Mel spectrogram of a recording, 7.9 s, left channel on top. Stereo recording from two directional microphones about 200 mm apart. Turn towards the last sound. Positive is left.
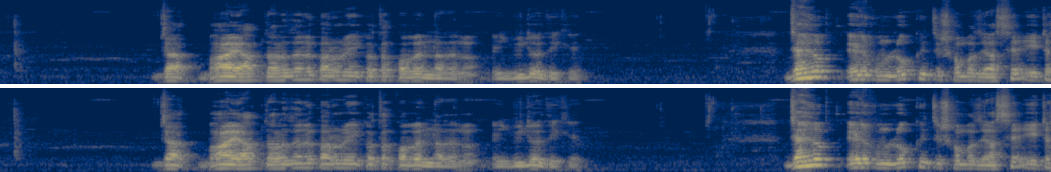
turn(degrees=10)  # may be behind; listen again after turning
